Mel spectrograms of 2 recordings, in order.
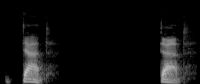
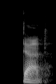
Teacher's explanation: your tongue touches the ridge behind your teeth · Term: d sound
